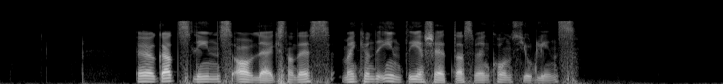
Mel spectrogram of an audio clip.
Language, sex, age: Swedish, male, 29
